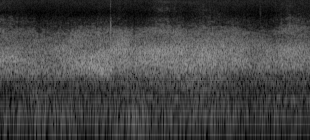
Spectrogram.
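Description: A vehicle passing. Its engine and tyre noise swell to a peak about two seconds in and then slowly fade, over a steady low rumble.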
